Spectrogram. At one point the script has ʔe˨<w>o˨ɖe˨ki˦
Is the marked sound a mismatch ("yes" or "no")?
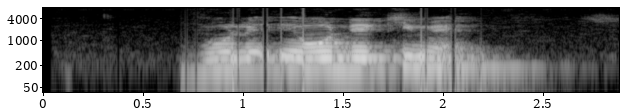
no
